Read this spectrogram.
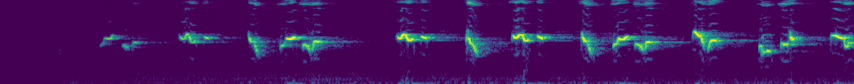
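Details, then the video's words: Male yellow-vented bulbul's aggressive fighting song, used as a lure to provoke another bulbul into singing: after half a second of silence, bubbly, slurred chirps follow in quick, uneven bursts, roughly two notes each second. "trucukan gacor TARUNG EMOSI BUAT pancingan trucukan agar bunyi"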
